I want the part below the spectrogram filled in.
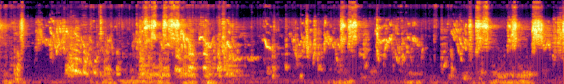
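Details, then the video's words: A budgerigar colony chatters continuously with overlapping warbles, buzzy notes and high sharp chirps, rising and falling in loudness with no real pause, faint low thumps in the background. "Cute Colourful Budgies Chirping Sounds | Budgies Colony"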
